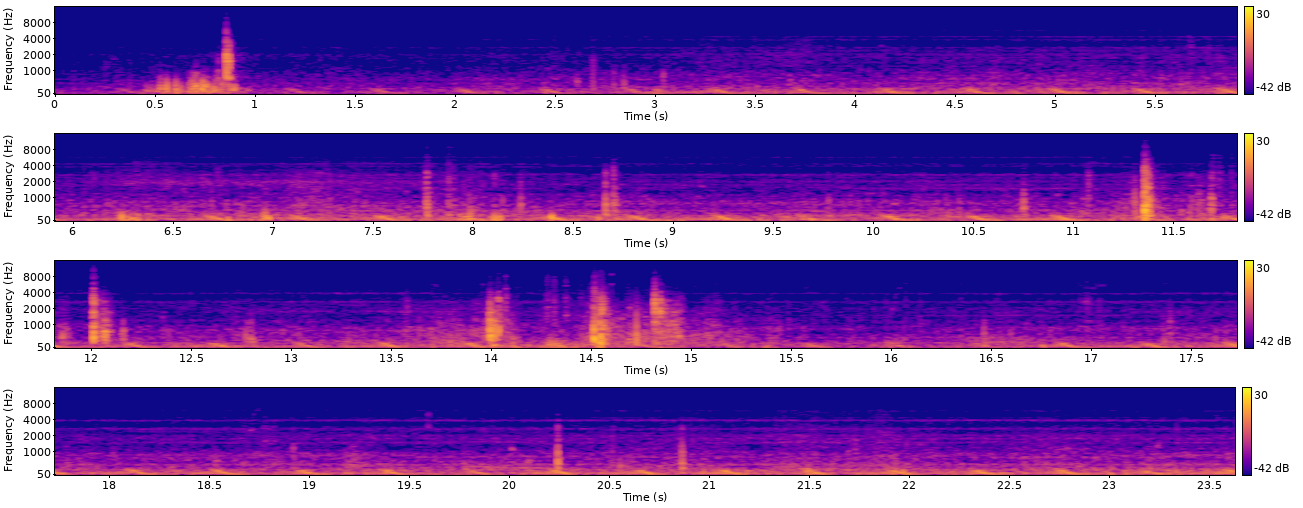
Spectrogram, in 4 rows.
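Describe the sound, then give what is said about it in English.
Early-morning camp ambience at a desert festival around 5 a.m. on its second day: a steady low rumbling hum with wind noise, broken by a few sharp clicks and knocks near the middle. “Sounds of Burning Man at like day 2, 5 in the morning.”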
